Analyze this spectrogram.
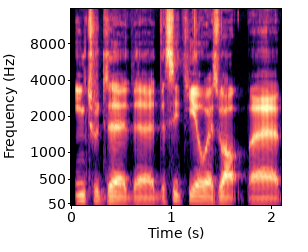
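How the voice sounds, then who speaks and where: A man from Portugal, a company executive, talking in relaxed, casual interview style with easy laughs and fillers. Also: deep voice, fairly quick, smooth. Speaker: CEO.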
